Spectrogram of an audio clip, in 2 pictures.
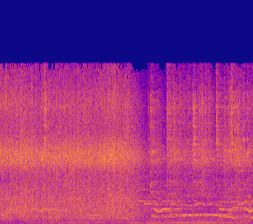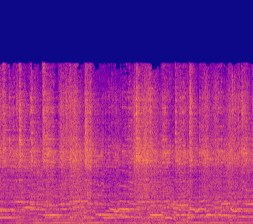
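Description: Traditional Taiwanese temple-procession band music: a melody with sliding notes over a steady low drone. A loud hissing wash runs through the first three seconds or so.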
